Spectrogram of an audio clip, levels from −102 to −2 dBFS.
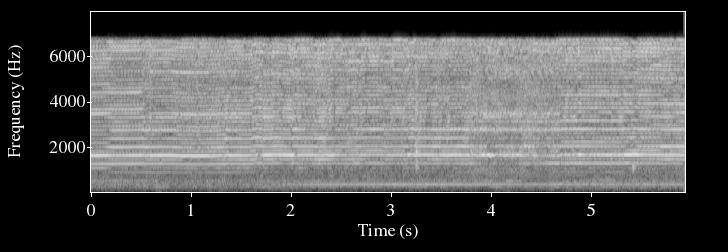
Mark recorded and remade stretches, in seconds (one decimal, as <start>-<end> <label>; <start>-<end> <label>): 0.0-3.8 recorded; 3.8-4.7 remade; 4.7-5.9 recorded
